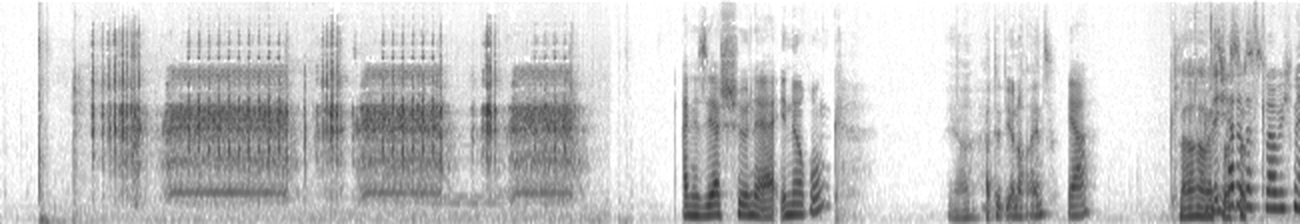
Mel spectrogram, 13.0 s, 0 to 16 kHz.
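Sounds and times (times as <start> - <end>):
rotary telephone dial turned and released: 0.9 - 5.9
speech: 6.8 - 8.5, 9.5 - 11.0, 11.8 - 12.9.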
